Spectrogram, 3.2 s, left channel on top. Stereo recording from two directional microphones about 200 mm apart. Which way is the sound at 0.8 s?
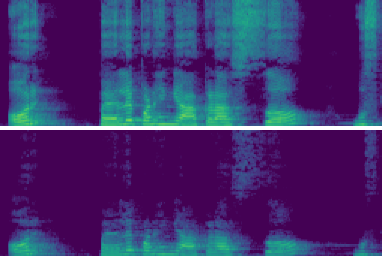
40° left (ahead or behind).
